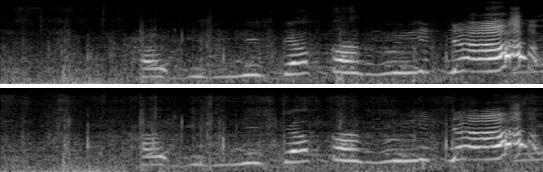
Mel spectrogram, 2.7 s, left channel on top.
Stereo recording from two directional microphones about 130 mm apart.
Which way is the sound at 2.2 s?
25° left (ahead or behind).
